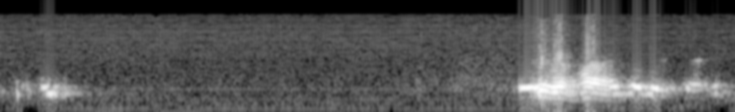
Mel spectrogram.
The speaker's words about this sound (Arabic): اسمعنا من الهاتف واغلق صوت التلفاز لو سمحت.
